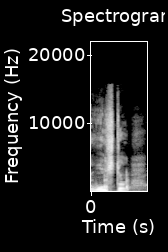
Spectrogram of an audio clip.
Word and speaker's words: Worcester: Like Worcester is pronounced Wooster.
